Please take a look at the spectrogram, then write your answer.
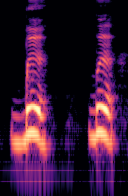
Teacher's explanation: nə qədər eləsəz də Bda P kimi bir nəfəs almırsız əlinizə. Deməli B cingiltilidir ki, o dərəcədə nəfəsiniz əlinizə dəymədi.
